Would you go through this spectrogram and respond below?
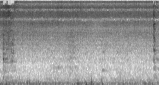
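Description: Potatoes and meat for a beefy potato burrito fry in an oiled pan, sizzling steadily and close up, with low scraping and stirring bumps under the hiss.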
